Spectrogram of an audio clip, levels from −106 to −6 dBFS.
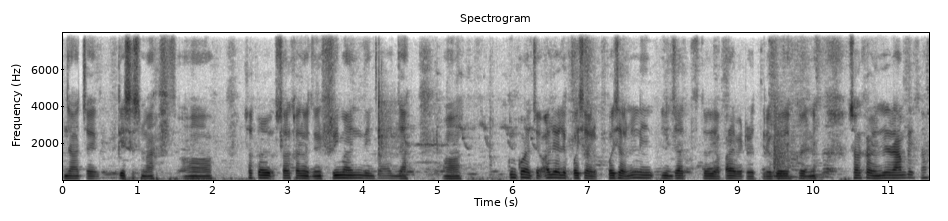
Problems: constant background noise, continuous background conversations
